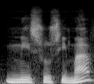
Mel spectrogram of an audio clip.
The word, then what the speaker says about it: emicizumab: Este emicizumab, el que le faltó a Kevin, ¿lo estoy pronunciando bien? ¿Emicizumab?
